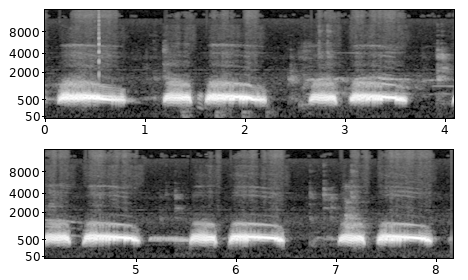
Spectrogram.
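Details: Spotted dove cooing in the thổ voice style, the chiêu gù coo: low, throaty two-part phrases, a short note then a longer falling coo, repeated steadily about every two seconds with brief gaps between.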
